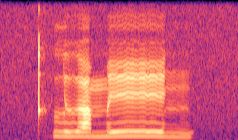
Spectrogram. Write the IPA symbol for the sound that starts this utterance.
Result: kʰ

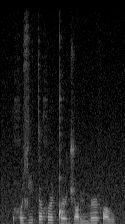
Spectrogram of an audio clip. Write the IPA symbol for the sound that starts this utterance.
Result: χʷ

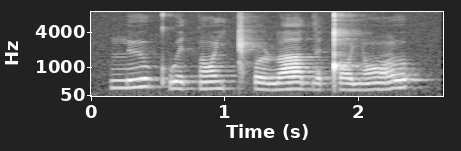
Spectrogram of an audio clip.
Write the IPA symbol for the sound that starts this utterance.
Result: n̪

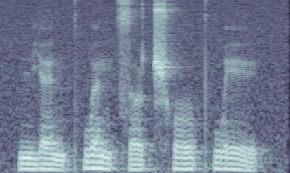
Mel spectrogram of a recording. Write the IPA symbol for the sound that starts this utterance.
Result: n̪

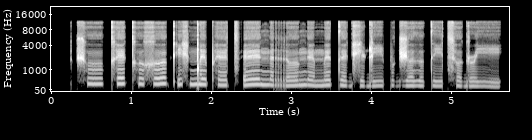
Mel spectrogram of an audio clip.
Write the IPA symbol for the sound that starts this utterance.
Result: t͡ʃʰ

